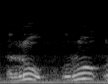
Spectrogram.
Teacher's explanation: कळलं तुम्हाला मूर्धा म्हणजे हे वरचा भाग ताळूचा मूर्धेला जाऊन लागतो जे वर्णन उच्चारताना आपल्या जिभेचा शेंडा मुरदेला जाऊन लागतो त्यांना म्हणायचं मूर्धन्य वर्ण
